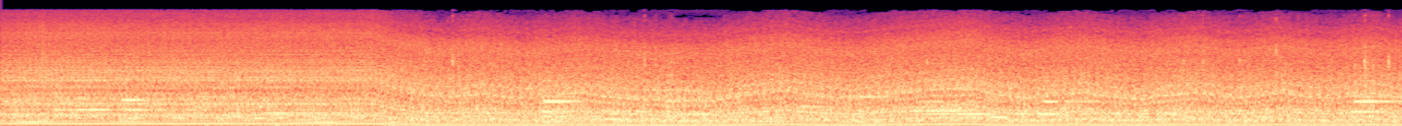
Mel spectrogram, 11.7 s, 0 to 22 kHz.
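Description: Car driving in the Roblox game Lumber Tycoon 2: a steady engine drone that shifts to a deeper, fuller tone a few seconds in and then wavers with throttle, continuous and close with no talking.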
